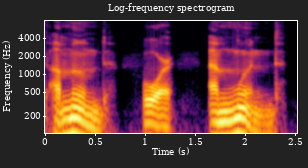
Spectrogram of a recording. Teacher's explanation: While the L is often pronounced in American English in the classic RP or received pronunciation standard, the L is silent or at least barely perceptible.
